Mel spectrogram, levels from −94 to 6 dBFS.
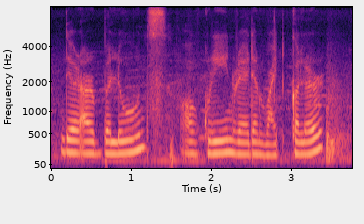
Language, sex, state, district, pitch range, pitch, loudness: English, female, Assam, Kamrup Metropolitan, 180-195 Hz, 185 Hz, -17 LUFS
